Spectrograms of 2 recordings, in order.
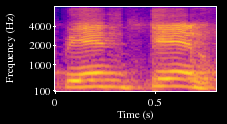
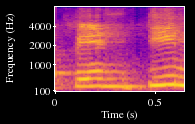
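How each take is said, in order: First: পেন্টেন slow and higher, ending like the letter N. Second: পেন্টিন with a long "ee" in the last syllable, pitched up; contrasting "een" ending. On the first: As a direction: draw out পেন্টেন to show its "-ten" ending. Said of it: "উচ্চারণটা এন এর মতো". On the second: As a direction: end পেন্টিন on "-teen" instead of "-ten". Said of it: "এটা যদি আবার পেন্টিন হতো". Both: Shown as a demonstration.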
